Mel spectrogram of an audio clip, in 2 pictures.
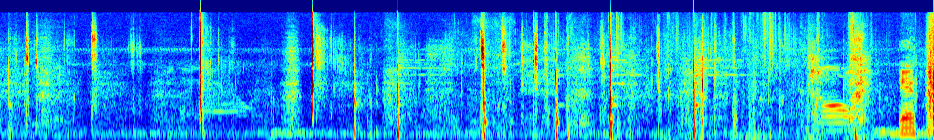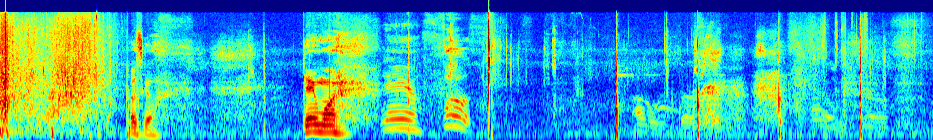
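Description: A basketball bounces sharply on an outdoor court.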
